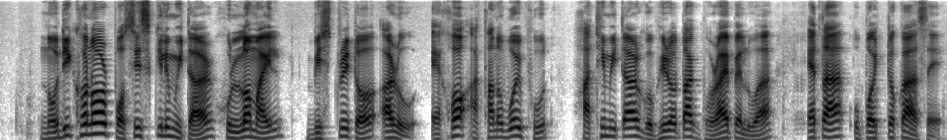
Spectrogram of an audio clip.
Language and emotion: Assamese, neutral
